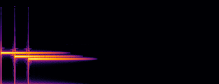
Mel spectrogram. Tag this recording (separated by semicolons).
collect; object; pick-up; life; game; energy; item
